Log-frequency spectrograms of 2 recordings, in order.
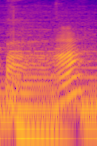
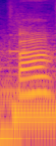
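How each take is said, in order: First: The syllable is said with the third tone. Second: The syllable is said with the neutral tone. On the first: It means to hold. "En troisième temps" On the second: It is a particle. "une particule avec un ton neutre"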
